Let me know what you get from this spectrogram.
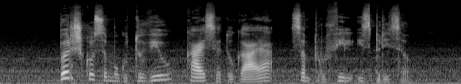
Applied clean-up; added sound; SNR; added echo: none; Train; 17 dB; none.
